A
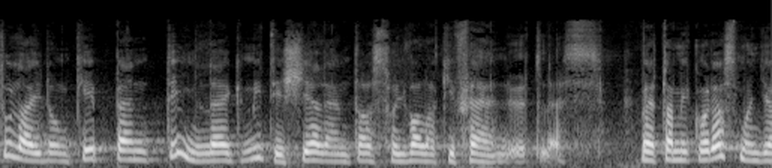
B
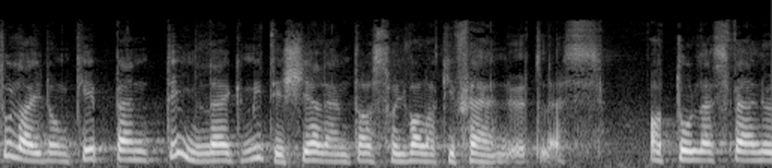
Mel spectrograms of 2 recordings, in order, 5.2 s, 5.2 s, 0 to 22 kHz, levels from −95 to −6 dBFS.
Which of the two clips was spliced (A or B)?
A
